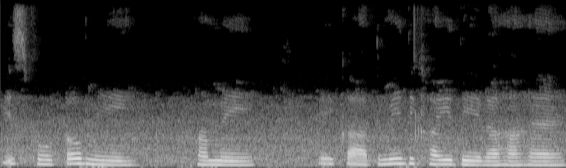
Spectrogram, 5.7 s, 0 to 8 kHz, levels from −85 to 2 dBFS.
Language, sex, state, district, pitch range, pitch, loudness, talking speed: Hindi, female, Chandigarh, Chandigarh, 180-210 Hz, 190 Hz, -16 LUFS, 105 wpm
